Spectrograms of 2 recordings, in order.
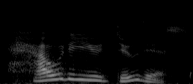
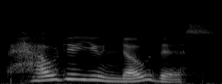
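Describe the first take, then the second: First: Drawn-out, slow mock amazement, softer; slow amazed question. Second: Drawn-out, slow mock amazement, a bit softer; slow amazed question. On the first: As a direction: stretch it out, stunned and impressed. Coworkers amazed again. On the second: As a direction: stretch each word like a stunned coworker. Coworkers amazed at hobby.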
